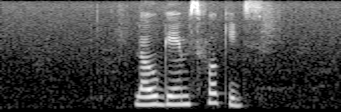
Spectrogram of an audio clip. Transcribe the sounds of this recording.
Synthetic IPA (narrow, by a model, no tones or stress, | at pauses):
laʊɡẽmsfɔkids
